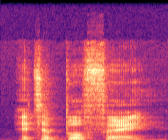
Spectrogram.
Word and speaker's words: buffet: It's a buffet. It's a buffet. Okay. It's interesting that Cantonese borrowed the American pronunciation, because we say buffet, but in the UK we say buffet.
